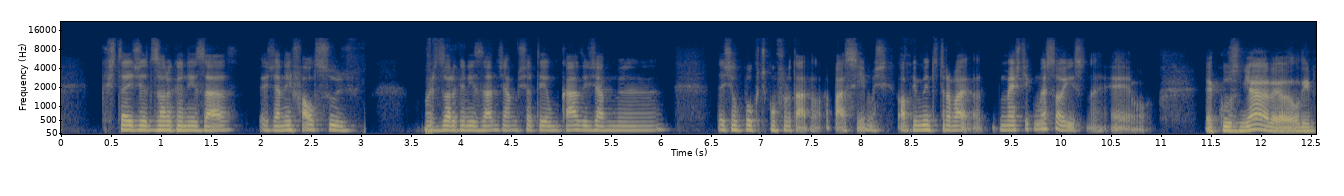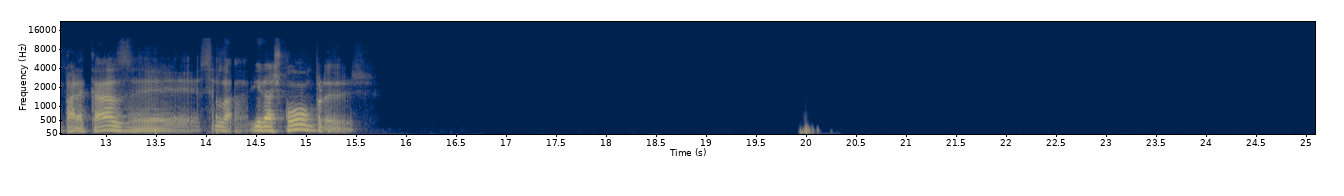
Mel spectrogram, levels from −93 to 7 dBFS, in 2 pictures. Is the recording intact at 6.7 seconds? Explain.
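No, a section at the wrong speed runs from 0.0 to 10.70 s: playback at 1.17 times speed, likely from a clock mismatch, makes the speech hurried and about three semitones high.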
